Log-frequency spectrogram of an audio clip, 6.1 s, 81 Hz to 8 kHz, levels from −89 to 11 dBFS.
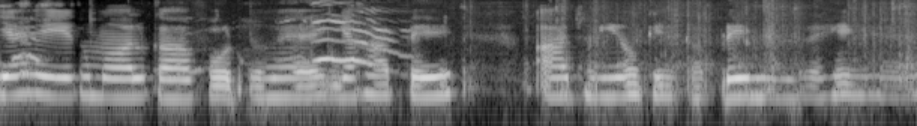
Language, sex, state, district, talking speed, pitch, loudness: Hindi, female, Rajasthan, Jaipur, 135 wpm, 230 Hz, -16 LUFS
